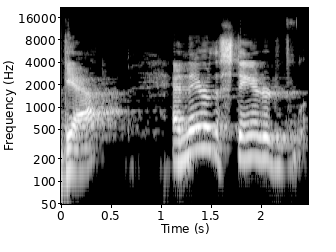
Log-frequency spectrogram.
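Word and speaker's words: GAAP: generally known as general accepted accounting principles or pronounced Gap and they are the standard uh framework for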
